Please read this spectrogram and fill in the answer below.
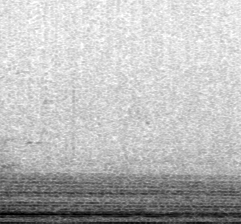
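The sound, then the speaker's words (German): A steady, sustained tonal drone with layered harmonics comes from some vehicle moving down in the valley below, holding even and unbroken throughout with no voices. “Irgendein Fahrzeug, das da unten im Tal fährt.”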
